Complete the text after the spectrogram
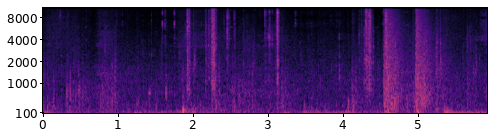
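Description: A rifle bolt clicks as a clip of bullets is loaded.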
